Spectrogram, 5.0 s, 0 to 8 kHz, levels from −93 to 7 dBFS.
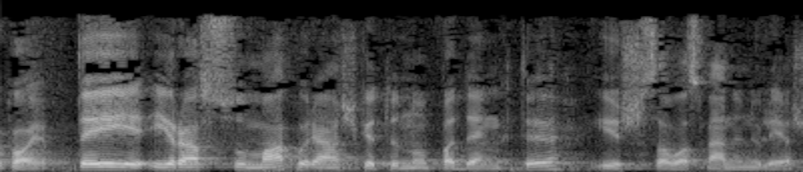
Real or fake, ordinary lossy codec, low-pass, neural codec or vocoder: real; MP3, 32 kbps; 7.2 kHz; none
